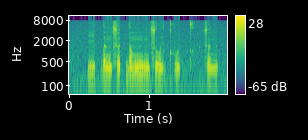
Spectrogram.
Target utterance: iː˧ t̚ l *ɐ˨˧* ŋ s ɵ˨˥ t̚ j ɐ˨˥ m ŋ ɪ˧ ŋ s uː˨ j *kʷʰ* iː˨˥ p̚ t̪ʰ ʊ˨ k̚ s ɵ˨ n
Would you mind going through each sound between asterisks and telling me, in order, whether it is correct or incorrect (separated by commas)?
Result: correct, correct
